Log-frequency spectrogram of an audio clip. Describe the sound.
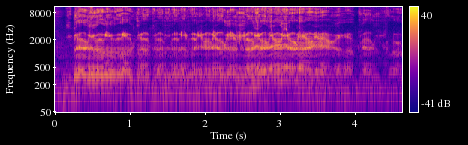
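A person vocally imitates a car engine being revved after it is turned on, sounding like gargling mouthwash, with a loud, continuous gargling rumble sustained for several seconds with slight wavering pitch.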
